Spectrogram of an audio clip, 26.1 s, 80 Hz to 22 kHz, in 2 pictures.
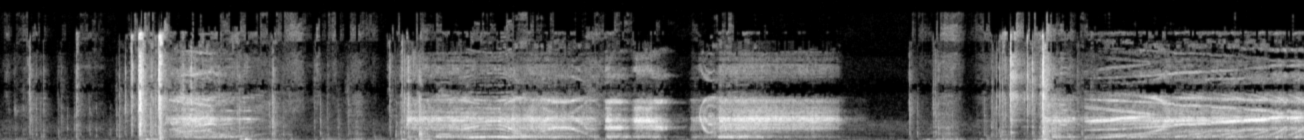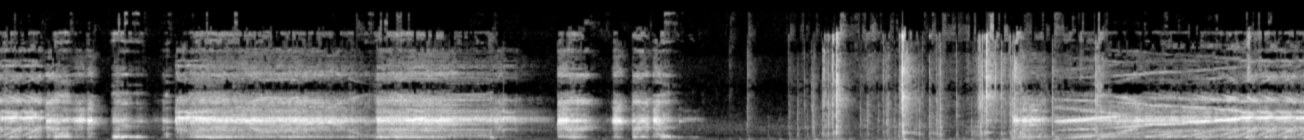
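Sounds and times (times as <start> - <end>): toy belt electronic sound effects: 1.6 - 2.6, 4.0 - 8.4, 10.5 - 19.9, 22.8 - 26.0
plastic clicks: 20.4 - 24.3.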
